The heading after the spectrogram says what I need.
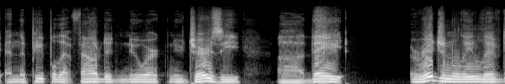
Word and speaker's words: Newark: the town of Newark nobody really pronounces it the way it we are right now new arc but Newark New Jersey uh was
